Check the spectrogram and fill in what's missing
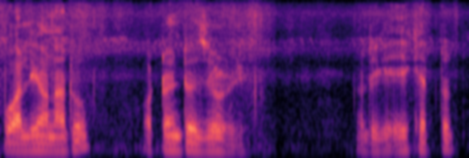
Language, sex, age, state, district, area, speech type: Assamese, male, 30-45, Assam, Charaideo, rural, spontaneous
